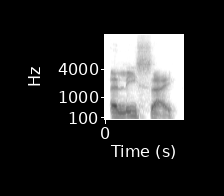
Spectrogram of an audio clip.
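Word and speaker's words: Élysée: phenomenal guys we really need that Elise is pronounced Elysee Fair as I was saying it do you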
